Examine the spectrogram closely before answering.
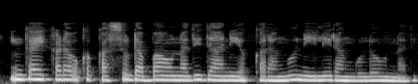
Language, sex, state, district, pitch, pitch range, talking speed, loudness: Telugu, female, Telangana, Hyderabad, 195 Hz, 185-215 Hz, 160 wpm, -12 LUFS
